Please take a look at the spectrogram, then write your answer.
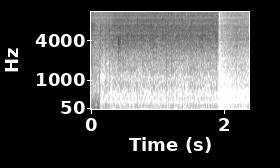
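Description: Chopped onion drops into hot tempering oil for a vegetarian dish, setting off a loud, steady sizzle that holds for about two seconds and then cuts off abruptly into quieter, settling frying.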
